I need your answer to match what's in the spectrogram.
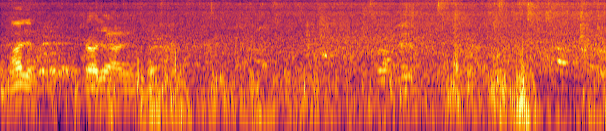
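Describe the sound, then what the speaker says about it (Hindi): Steady heavy rain hisses and patters throughout at the Margalla Hilltop Restaurant in Islamabad, with people talking nearby over the downpour. "बारिश बिल्कुल स्पीड उठी है"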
